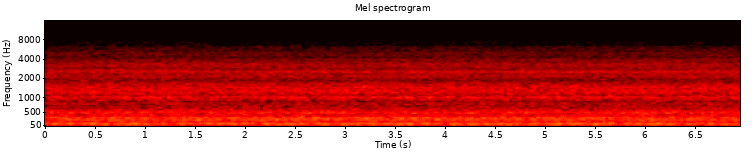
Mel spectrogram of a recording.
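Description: A pot of stew bubbles and simmers.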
